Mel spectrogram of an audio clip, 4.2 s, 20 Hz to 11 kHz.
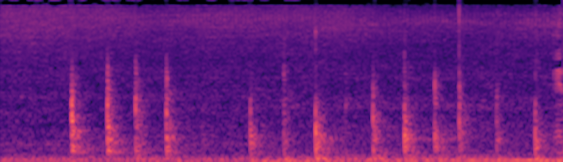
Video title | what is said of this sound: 1962 GMC Panel Truck - SOLD | there's no bubbles and it sounds like metal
